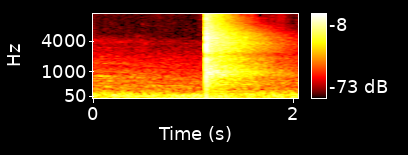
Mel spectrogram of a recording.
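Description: A single sharp crack about a second in, with a tail that dies away over most of a second.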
